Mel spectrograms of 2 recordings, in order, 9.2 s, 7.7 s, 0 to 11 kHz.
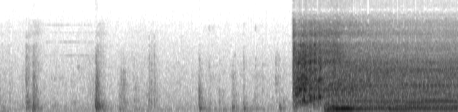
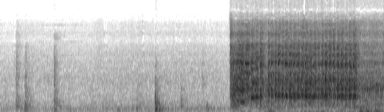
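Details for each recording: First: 2005 Ford Mustang GT, no-start after driving to work, codes cleared (P1000): a few quiet clicks, engine catches, flares briefly and settles to a steady, even idle; starts and runs normally. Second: 2005 Ford Mustang GT, died at lunch after driving to work: starter cranks evenly for seconds but never fires; no-start, mass airflow reading watched while cranking, codes P1000 and P061B seen, cause not confirmed.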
